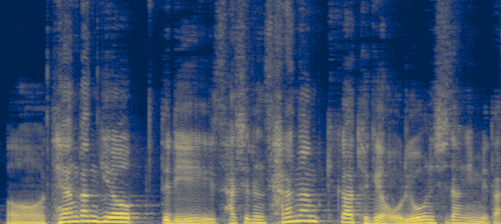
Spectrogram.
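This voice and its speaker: A man's voice: mid-range voice, warm tone. A man hosting a channel gives opinionated news commentary in an explanatory, emphatic manner, often posing rhetorical questions, on a slightly muffled recording. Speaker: channel host and solar industry worker.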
